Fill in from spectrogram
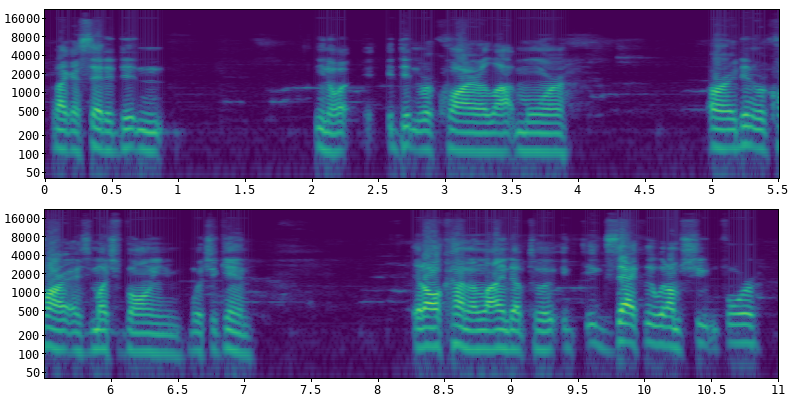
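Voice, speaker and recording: A man's voice: medium pitch, steady tone, moderate pace, long pauses, dry recording, clean studio sound. A man out of breath after a leg workout, talking loosely in a gym vlog and swearing casually. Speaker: fitness vlogger.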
